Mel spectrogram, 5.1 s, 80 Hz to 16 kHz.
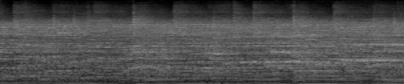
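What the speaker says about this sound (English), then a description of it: "this crowd is getting loud" A crowd cheers and shouts at the finish of a CrossFit competition, the Battle of Mossy Creek 2021, a dense steady roar that swells slightly after the first couple of seconds, with voices woven through it.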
